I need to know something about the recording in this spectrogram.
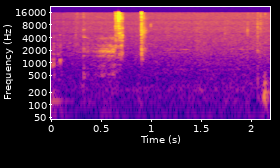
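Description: Faint handling noise from a hand-cranked die-cutting machine as it is worked and let go, with one sharp tick just before a second in.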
